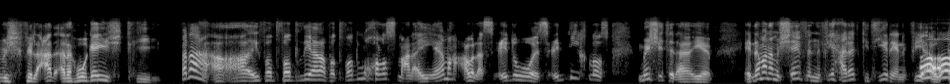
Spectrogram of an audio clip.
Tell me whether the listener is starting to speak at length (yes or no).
yes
